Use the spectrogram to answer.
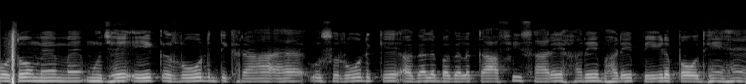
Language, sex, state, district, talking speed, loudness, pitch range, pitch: Hindi, male, Bihar, West Champaran, 170 wpm, -27 LUFS, 140-155 Hz, 150 Hz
